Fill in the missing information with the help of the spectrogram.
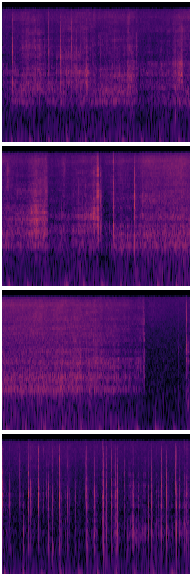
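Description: Long pointed nails tap rapidly on the edges and lid of a closed, hollow brown kraft cardboard box with a "B." logo while fingertips rest on top. The first ten seconds are a dense, continuous scratchy rustle. It then shifts to quick, crisp, hollow clicking taps in an uneven rhythm.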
